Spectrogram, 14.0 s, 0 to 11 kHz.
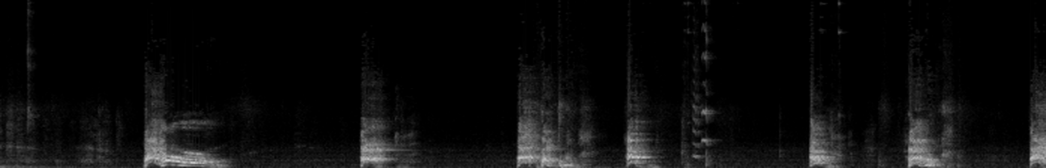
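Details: Siberian Huskies at a dinner party on August 10, 2022: a long drawn howling bark with falling tones, then a series of short, loud barks spaced one to two seconds apart, with quiet gaps between.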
